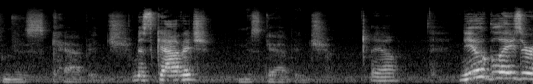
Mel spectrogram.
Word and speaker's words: Miscavige: able to locate Mr Miss Savage the Bay Times reports I think that's pronounced Miss cabbage Miss cabbage yeah Neil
